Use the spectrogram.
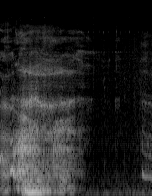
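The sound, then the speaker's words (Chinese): A loud, drawn-out snore from a sleeping portrait, imitated by a human voice: a deep groaning rasp swells for about a second and a half, then fades into near silence. “他身后的一幅肖像发出一声特别响的呼噜”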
